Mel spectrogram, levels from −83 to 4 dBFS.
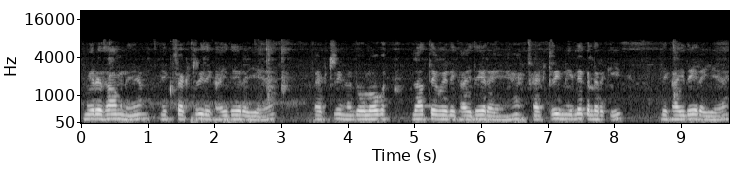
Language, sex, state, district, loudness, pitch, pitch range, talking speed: Hindi, male, Haryana, Rohtak, -17 LUFS, 150 Hz, 140-155 Hz, 160 wpm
